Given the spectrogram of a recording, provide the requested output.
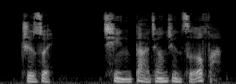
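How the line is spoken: Low voice. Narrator (Chinese): 邓毅低声道

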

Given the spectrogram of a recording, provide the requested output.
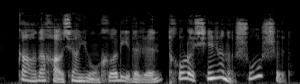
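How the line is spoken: Muttering. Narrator (Chinese): 李正嘟囔道

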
